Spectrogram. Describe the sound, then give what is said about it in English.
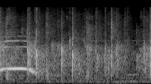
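An audience in a subterranean, unventilated room claps steadily, a dense patter of many hands at moderate loudness, with a brief high whistle-like tone rising over the start before fading into continuous applause. “Get a round of applause for Max Kestenbaum and Mike Friedman, please.”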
